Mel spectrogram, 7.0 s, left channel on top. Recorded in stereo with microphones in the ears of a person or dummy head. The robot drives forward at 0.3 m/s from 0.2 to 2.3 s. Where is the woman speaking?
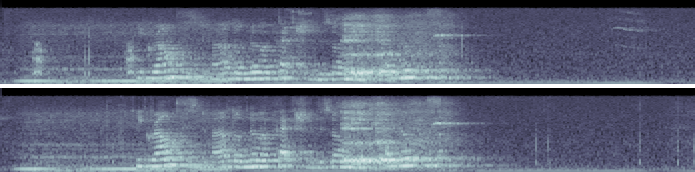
45° right (ahead or behind), 0.6 m; by 4.4 s 50° right (ahead or behind), 0.6 m.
